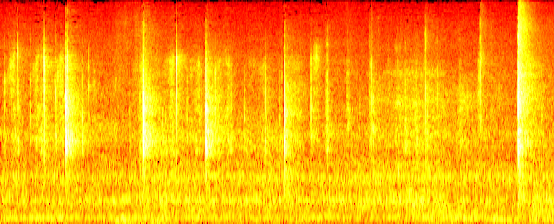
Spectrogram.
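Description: Irregular light clicks and taps of hard plastic from a small toy drone being handled as the screw on its battery compartment door is undone and the door is worked loose. One sharper click comes near the end.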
